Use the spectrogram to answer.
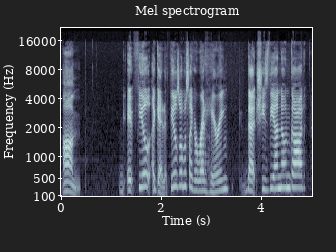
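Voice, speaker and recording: A woman's voice: fairly high pitch, expressive, normal speed, a bit bright, no room sound. A woman who is a little sick with a cold, chatting casually as a game streamer, rambling, restarting her sentences and easily amused. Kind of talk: casual live game stream commentary, reading dialogue aloud. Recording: game music behind the voice. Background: game music.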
